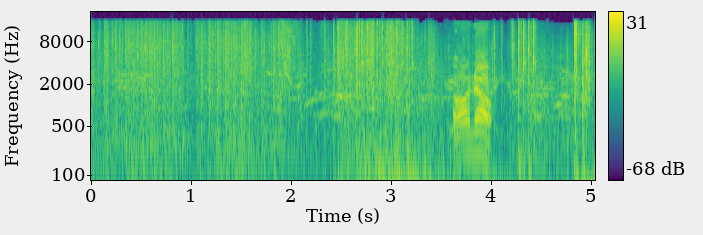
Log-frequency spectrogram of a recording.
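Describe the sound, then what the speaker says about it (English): Rapid gunfire bursts in Call of Duty: Modern Warfare (2019) crackle continuously under a player's excited talk, with a distinct sharper volley near the end. "Why are you running towards the gunfire?"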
